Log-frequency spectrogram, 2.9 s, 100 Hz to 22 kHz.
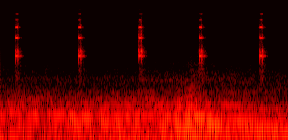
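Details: Regular short beeps about every 0.6 seconds, near 100 a minute, over a low hum. A fingertip pulse oximeter is tracking heart rate alongside a realme Watch 5 smartwatch, with readings of about 95–103 bpm.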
